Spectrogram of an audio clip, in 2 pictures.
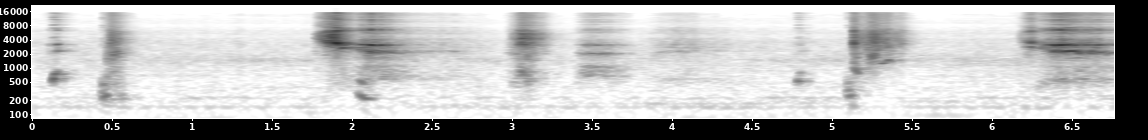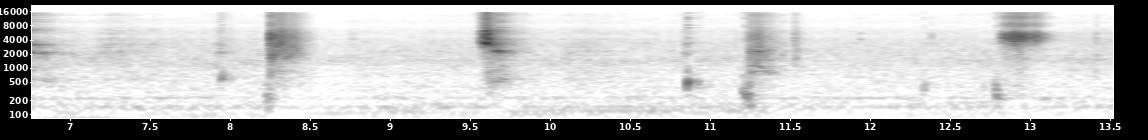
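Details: Sneezing fit: a rapid run of about ten sharp, explosive sneezes with brief breaths between them.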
